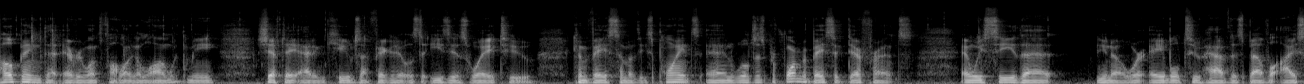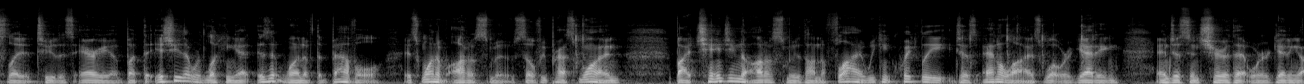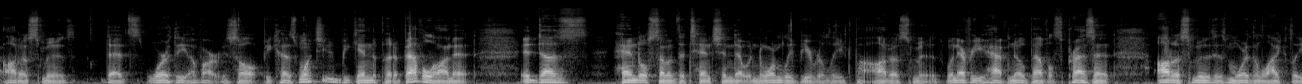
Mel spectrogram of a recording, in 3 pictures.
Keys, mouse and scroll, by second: 0.1 click, 0.3 s, 0.5 z, 0.9 click, 1.5 click, 1.9 middle click, 2.6 shift+middle click, 3.5 q, 4.3 click, 8.3 middle click, 8.9 click, 9.3 middle click, 9.5 scroll up 1, 9.7 q, 10.3 click, 18.8 1, 20.8 typing, 22.6-23.8 typing, 26.1-26.5 scroll down 2, 26.5 middle click, 27.1 scroll up 2, 29.0 click.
